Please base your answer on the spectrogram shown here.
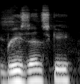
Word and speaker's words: Brzezinski: of sounded it out it's more like b-e-r or like bree brzezinski right mr mcdonald my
